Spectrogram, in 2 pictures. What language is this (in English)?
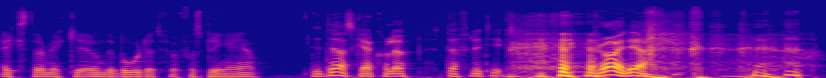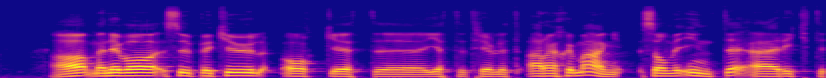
Swedish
